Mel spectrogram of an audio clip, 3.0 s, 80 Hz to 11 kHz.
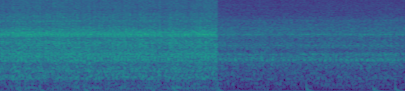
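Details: Audi A5 being rebuilt after a cooling system replacement and airbag install, restarted after a coil test: uneven, stumbling idle with lumpy low thumps about four a second under a loud hiss; scanner shows misfires on cylinders 1, 3, 4, 2.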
